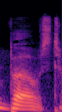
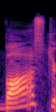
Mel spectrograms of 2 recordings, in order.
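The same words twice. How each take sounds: First: Bost with a long "oh" vowel, rhyming with "most"; Bost like "boast". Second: Bost with an open "ah" vowel, rhyming with "lost"; Bost like "bossed". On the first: Host offering another way to say the name, Bost said as "boast". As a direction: say Bost as "bohst". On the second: Host checking the congressman's name, Bost said as "bahst". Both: Shown as a demonstration. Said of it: "How does he say his name".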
